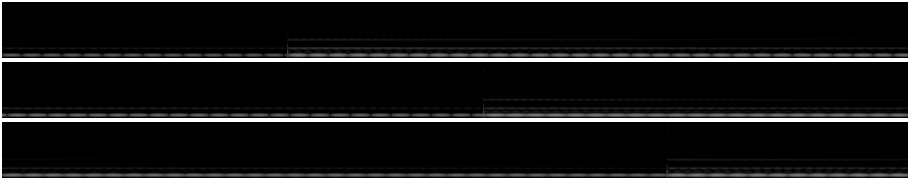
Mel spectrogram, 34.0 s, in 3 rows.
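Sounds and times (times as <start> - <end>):
background singing bowls: 0.0 - 33.9.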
